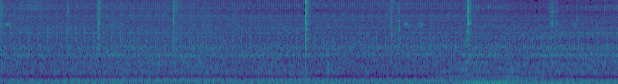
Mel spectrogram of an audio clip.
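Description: Two-wheel walking tractor's diesel engine idling steadily, a low rumble that swells briefly about halfway through.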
